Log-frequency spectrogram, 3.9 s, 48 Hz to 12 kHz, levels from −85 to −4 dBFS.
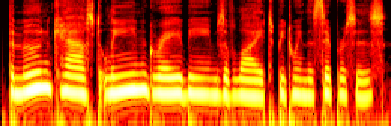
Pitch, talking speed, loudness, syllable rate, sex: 200 Hz, 170 wpm, -15 LUFS, 3.9 syllables/s, female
